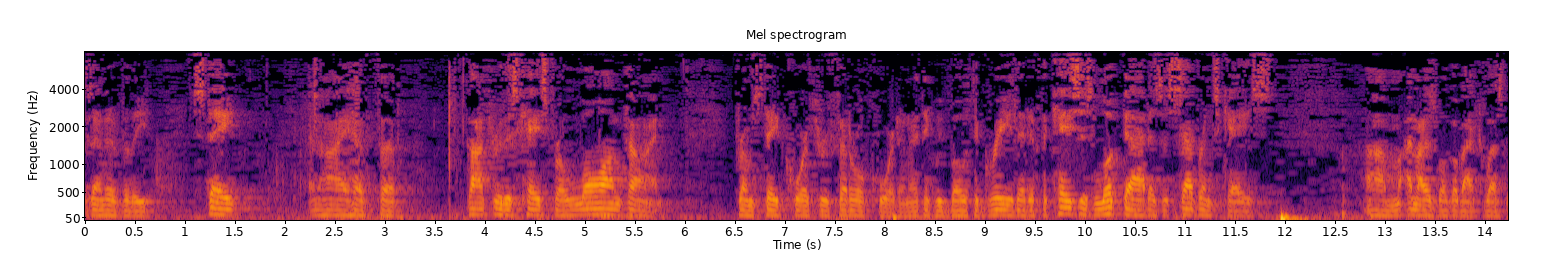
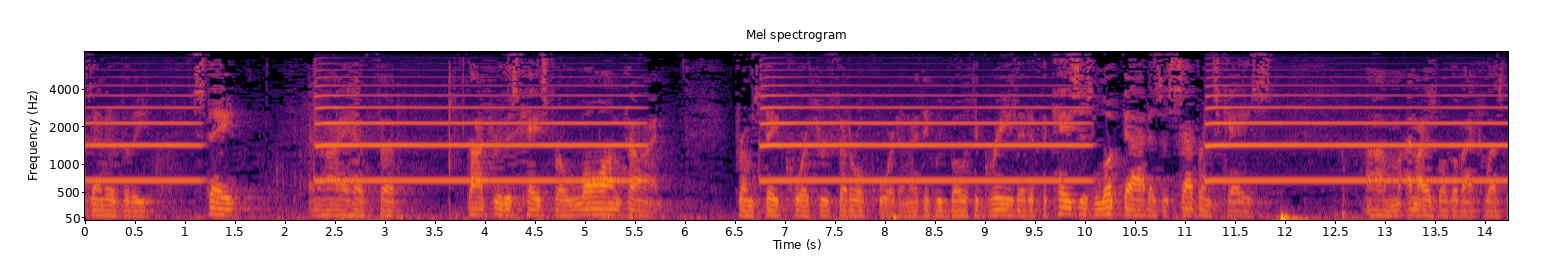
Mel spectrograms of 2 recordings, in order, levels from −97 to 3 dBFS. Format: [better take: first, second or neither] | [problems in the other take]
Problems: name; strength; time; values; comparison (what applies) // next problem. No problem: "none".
first | background sound (Trumpet); as loud as the speech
